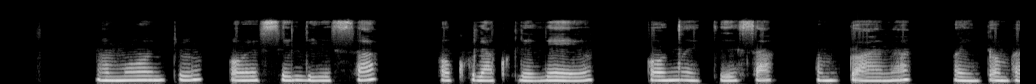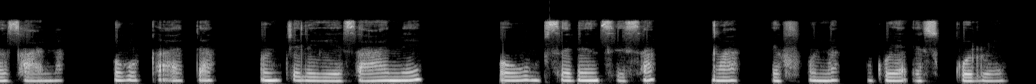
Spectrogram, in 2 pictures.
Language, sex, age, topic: North Ndebele, female, 25-35, health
